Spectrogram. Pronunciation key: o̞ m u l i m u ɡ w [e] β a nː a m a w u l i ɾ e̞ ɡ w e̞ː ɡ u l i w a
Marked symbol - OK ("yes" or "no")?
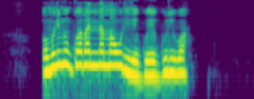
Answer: no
